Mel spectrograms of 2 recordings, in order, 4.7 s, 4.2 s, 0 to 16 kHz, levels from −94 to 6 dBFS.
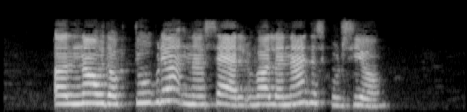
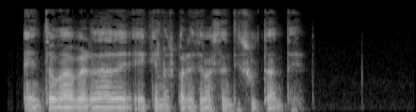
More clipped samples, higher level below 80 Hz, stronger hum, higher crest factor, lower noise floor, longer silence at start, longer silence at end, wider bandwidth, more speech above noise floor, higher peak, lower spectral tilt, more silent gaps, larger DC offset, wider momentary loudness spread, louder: neither; second, -68 dBFS vs -48 dBFS; neither; about the same, 18 dB vs 18 dB; about the same, -76 dBFS vs -75 dBFS; first, 0.55 s vs 0.25 s; second, 0.85 s vs 1.15 s; second, 8 kHz vs 11.5 kHz; first, 59 dB vs 47 dB; first, 0 dBFS vs -10 dBFS; second, -2.5 dB/octave vs -5.5 dB/octave; neither; neither; about the same, 9 LU vs 7 LU; first, -16 LUFS vs -28 LUFS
